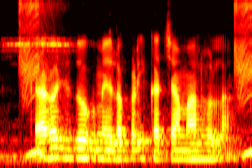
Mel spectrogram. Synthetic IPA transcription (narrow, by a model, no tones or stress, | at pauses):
kaːɡəd͡ʒd̪oːɡʱmẽləkɽikət͡ʃamaːlɦola̰ː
